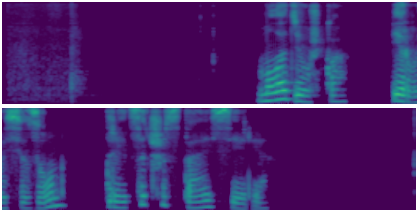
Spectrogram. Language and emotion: Russian, neutral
